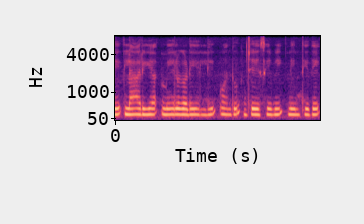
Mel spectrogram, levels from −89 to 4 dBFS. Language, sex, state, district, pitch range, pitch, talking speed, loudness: Kannada, female, Karnataka, Bidar, 200-210 Hz, 205 Hz, 100 wpm, -14 LUFS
